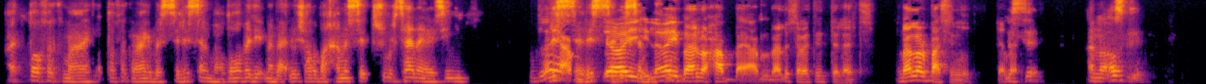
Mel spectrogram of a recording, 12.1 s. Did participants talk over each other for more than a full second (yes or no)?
yes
